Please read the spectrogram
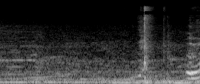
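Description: A thrown ball strikes the back of a carnival ball-toss booth with one sharp hit about one and a half seconds in, a miss that knocks down none of the target blocks.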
